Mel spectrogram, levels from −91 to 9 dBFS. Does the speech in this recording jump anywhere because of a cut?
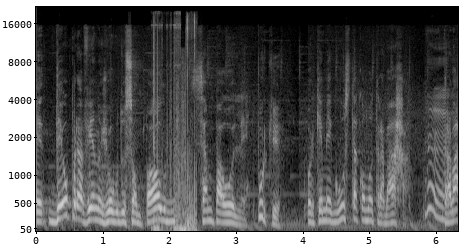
yes; 1 cut; at 2.0 s

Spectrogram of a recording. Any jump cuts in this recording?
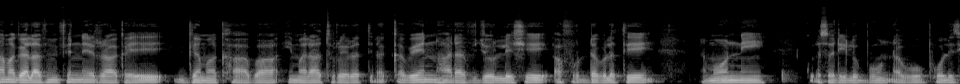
no; 0 cuts

